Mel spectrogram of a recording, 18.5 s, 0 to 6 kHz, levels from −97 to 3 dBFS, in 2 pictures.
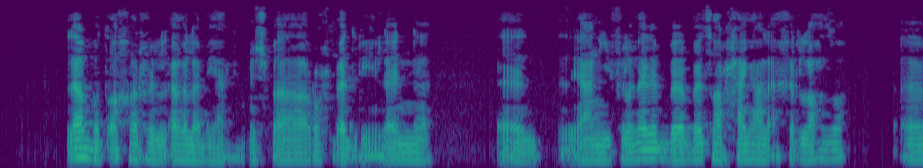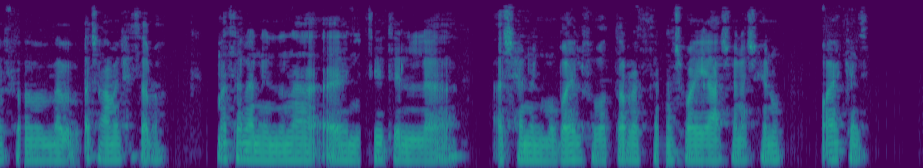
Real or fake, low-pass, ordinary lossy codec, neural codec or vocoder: real; 5.4 kHz; none; none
